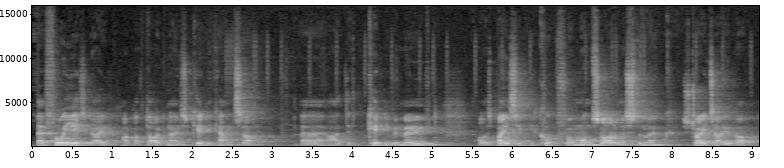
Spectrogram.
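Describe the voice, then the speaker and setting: Flat-voiced man in his fifties, echoey. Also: mid-range voice, normal speed. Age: 50s. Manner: plain, matter-of-fact, with many "uh" fillers. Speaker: client giving a testimonial. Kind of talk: interview testimonial. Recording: echoey hall, from far off.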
